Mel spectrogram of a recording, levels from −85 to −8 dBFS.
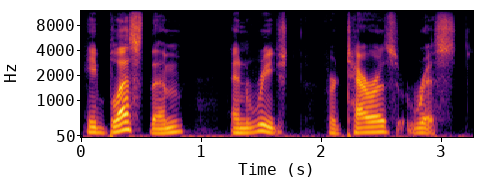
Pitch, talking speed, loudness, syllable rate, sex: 135 Hz, 145 wpm, -21 LUFS, 4.5 syllables/s, male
